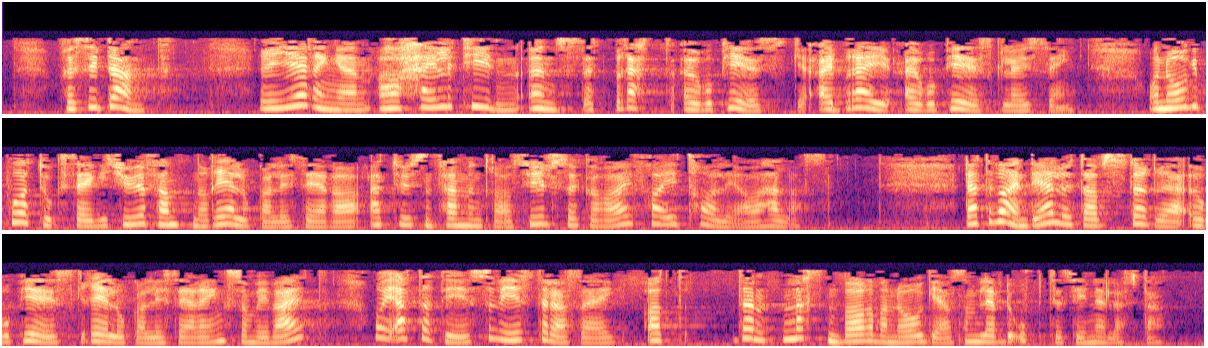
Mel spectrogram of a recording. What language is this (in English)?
Norwegian Nynorsk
